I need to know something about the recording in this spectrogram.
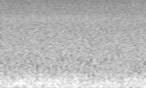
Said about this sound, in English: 一声响破天际的惊雷打响。闪电掠过，霎时天空亮如白昼，又瞬间阴沉。Carol 最讨厌的打雷和下雨天竟然同时到来。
